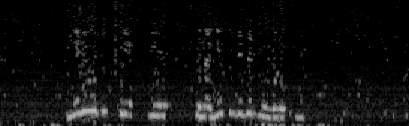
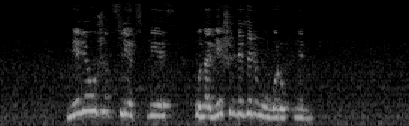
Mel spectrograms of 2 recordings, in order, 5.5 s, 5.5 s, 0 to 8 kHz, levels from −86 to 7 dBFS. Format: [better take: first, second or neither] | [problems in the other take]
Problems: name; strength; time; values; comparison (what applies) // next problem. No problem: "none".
second | noise reduction (classical method spectral subtraction)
